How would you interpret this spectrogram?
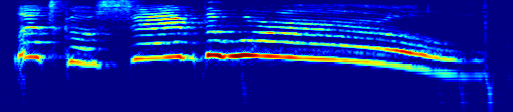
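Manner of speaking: high, loud, drawn-out shout; heroic rallying cry. Acted. Rallying Dog Man to save the world, heroic shout. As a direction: stretch it into a big battle cry.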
